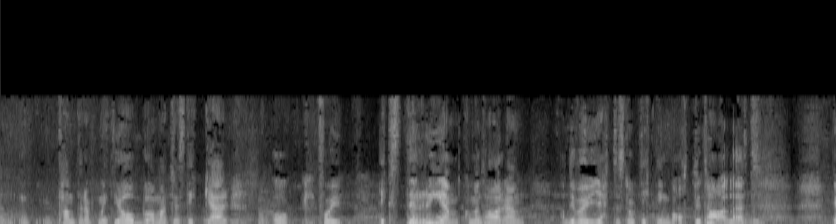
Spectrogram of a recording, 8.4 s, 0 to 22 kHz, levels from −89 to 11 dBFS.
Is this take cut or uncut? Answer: cut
